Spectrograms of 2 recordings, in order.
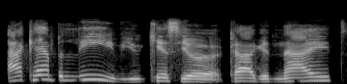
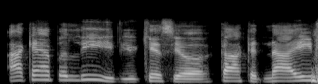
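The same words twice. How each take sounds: First: The lyric as heard, slow and drawn out; slow, sung-through lyric with car goodnight; car goodnight said clearly as two words. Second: "car goodnight" run together so it sounds like "cock at night"; lightly imitated Canadian singer's accent; misheard Canadian accent. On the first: Retold or imitated. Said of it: "she goes". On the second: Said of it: "in her accent".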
